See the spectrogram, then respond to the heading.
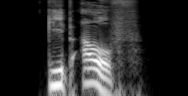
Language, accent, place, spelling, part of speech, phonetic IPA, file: German, Germany, Berlin, gib auf, verb, [ˌɡiːp ˈaʊ̯f], De-gib auf.ogg
- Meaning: singular imperative of aufgeben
